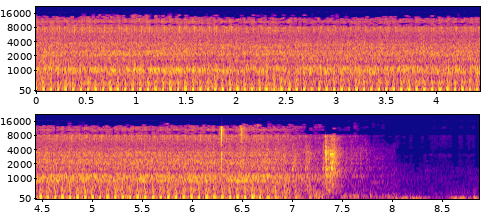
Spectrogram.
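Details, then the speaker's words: Motorcycle with a newly installed remote alarm and starter module: an even putter of about three beats a second, then the engine dies within a second as the alarm module cuts the ignition current. Normal idle, then a clean ignition cut. "[موٹرسائیکل کا انجن مر گیا] [اسپیڈومیٹر پر N روشنی کے اشارے پر] [بھی بند ہوجاتا ہے] [لہذا] [انجن کا اگنیشن کرنٹ بند کر دیا جاتا ہے الارم ماڈیول]"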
